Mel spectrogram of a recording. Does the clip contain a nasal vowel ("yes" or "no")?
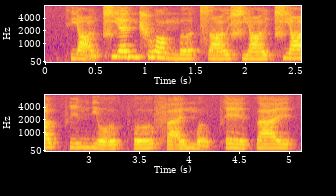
no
